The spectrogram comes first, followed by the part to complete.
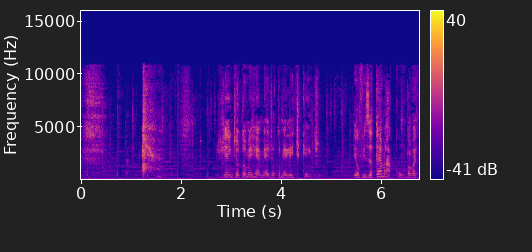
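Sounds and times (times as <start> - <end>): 
person sneezing from allergies: 1.2 - 2.2
speech: 2.7 - 6.7.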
